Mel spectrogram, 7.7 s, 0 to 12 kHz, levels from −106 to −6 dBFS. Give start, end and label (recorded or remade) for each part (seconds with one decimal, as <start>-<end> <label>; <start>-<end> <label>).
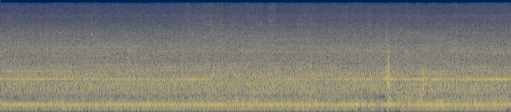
0.0-6.1 recorded; 6.1-6.8 remade; 6.8-7.7 recorded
